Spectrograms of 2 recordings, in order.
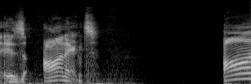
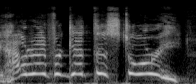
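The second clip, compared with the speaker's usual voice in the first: high exclaim. Real, not acted. Mock self-scolding exclamation.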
